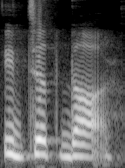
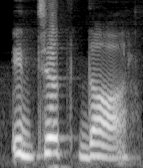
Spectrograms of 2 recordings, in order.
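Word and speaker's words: इज़्ज़तदार: When dar is joined to stem ijjat, we pronounce the word as ijjatdar. So we first pronounce ijjat, then dar as ijjatdar, ijjatdar.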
